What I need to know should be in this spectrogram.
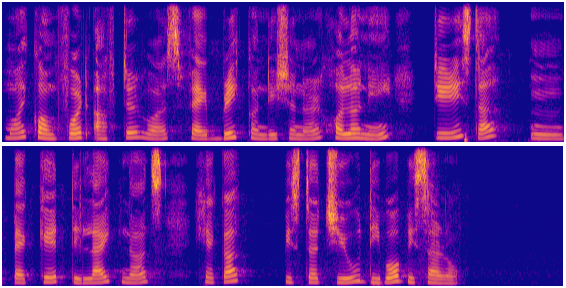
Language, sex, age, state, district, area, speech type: Assamese, female, 18-30, Assam, Sonitpur, rural, read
